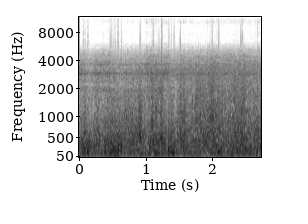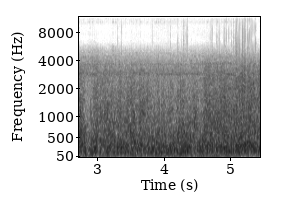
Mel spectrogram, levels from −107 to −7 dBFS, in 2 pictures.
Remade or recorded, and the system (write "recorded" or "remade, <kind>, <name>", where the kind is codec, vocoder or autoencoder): recorded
